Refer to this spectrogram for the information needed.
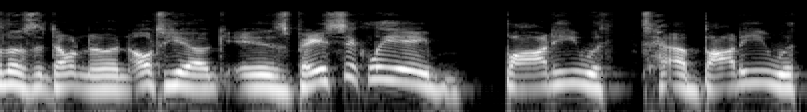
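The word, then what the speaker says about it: Otyugh: Standing at the bottom of the cistern, Tiberius and Kashal and Keyleth stare down a giant Otiug. How do you say it again? – You said it right.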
